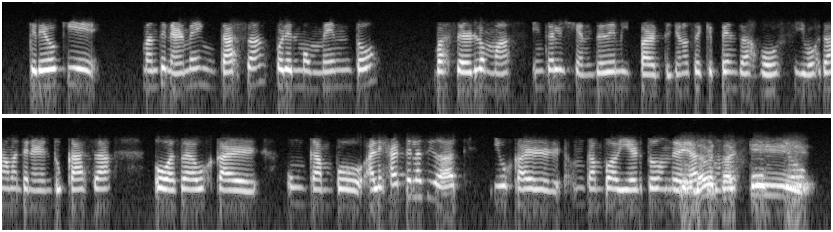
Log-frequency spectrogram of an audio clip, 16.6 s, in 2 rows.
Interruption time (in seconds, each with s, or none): 14.9 s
